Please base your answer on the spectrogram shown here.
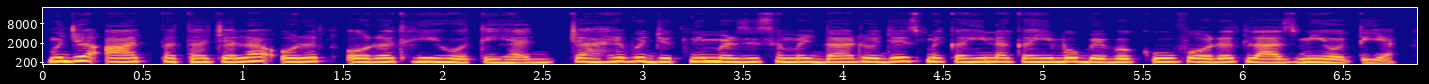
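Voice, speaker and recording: A woman's voice: mid-range voice, steady tone, normal speed, no echo, dull audio, lightly acted. A woman voicing a blunt young man who mocks and lectures. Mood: mocking.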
